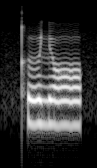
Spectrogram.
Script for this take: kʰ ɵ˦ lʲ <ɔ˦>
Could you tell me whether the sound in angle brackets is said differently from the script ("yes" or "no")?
no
